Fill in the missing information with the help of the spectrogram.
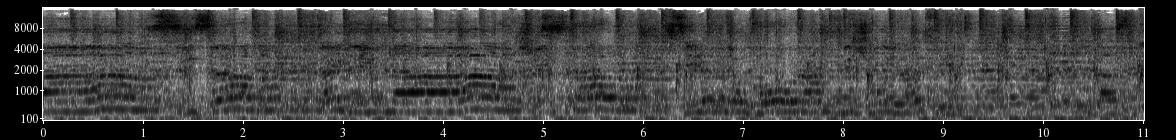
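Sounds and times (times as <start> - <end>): music with steady beat: 0.0 - 11.0
woman singing pop song: 0.0 - 11.0.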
